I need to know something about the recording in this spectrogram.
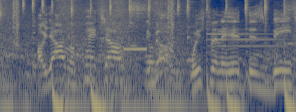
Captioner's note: beep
